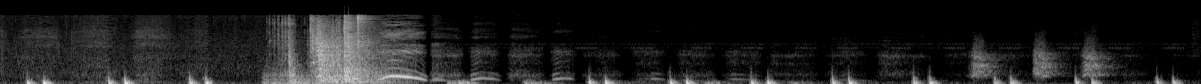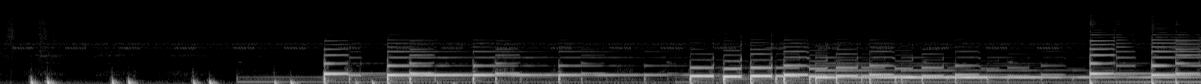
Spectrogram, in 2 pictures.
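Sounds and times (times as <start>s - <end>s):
heartbeat thuds: 0.2s - 2.2s, 4.5s - 16.1s.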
